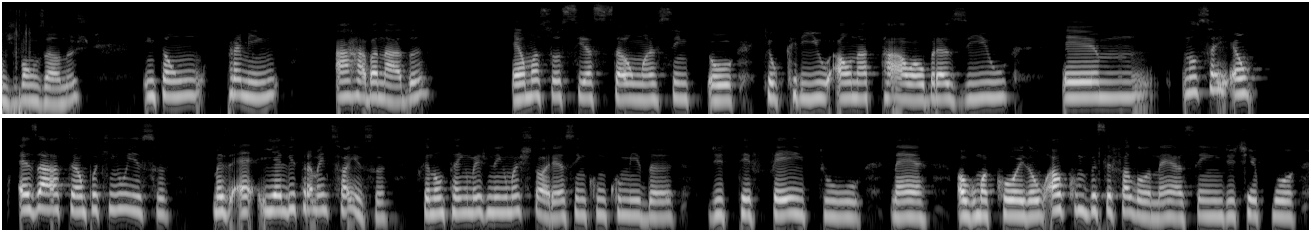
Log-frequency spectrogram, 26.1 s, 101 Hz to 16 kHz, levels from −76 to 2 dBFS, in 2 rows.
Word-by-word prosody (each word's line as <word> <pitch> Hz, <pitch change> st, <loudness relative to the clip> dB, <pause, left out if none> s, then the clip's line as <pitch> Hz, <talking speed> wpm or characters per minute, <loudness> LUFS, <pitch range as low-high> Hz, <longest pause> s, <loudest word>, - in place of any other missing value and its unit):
uns 175 Hz, -3 st, -4 dB
bons 185 Hz, +1 st, -2 dB
anos, 175 Hz, +6 st, -2 dB, 0.6 s
então, 230 Hz, +1 st, -1 dB, 0.2 s
pra 250 Hz, -1 st, 0 dB
mim, 220 Hz, +1 st, -2 dB, 0.6 s
a 225 Hz, -, +3 dB
rabanada, 215 Hz, 0 st, +1 dB, 0.8 s
é 195 Hz, 0 st, +6 dB
uma 225 Hz, +3 st, +3 dB
associação, 215 Hz, -3 st, -1 dB
assim, 200 Hz, +1 st, -3 dB, 0.2 s
do 190 Hz, 0 st, +2 dB, 0.3 s
que 220 Hz, -, -1 dB
eu 205 Hz, -, +1 dB
crio 210 Hz, 0 st, -2 dB
ao 210 Hz, +1 st, +4 dB
Natal, 210 Hz, -1 st, +1 dB
ao 195 Hz, 0 st, +5 dB
Brasil, 205 Hz, +2 st, -1 dB, 0.5 s
eh, 215 Hz, 0 st, +5 dB
n 220 Hz, +1 st, -4 dB, 0.3 s
não 270 Hz, +2 st, 0 dB
sei, 300 Hz, +3 st, 0 dB
é -, -, +4 dB
o 255 Hz, 0 st, +1 dB, 0.7 s
exato, 255 Hz, 0 st, +5 dB
é 235 Hz, -, +4 dB
um 235 Hz, -, +1 dB
pouquinho 255 Hz, +2 st, -3 dB
isso, 230 Hz, -4 st, -5 dB, 0.4 s
mas 230 Hz, -1 st, +3 dB
é 230 Hz, 0 st, +1 dB
e 245 Hz, -, +1 dB
é -, -, +6 dB
literalmente 250 Hz, 0 st, -1 dB
só 235 Hz, -, +1 dB
isso, 190 Hz, -6 st, -5 dB, 0.4 s
porque -, -, -7 dB
eu 210 Hz, -, +2 dB
não 215 Hz, +1 st, +2 dB
tenho 220 Hz, 0 st, -1 dB
mesmo 230 Hz, 0 st, -1 dB
nenhuma 225 Hz, +1 st, 0 dB
história 205 Hz, -6 st, -1 dB
assim 200 Hz, +1 st, -5 dB
com 205 Hz, +1 st, -6 dB
comida 190 Hz, -3 st, -3 dB, 0.3 s
de 200 Hz, +2 st, -3 dB
ter 205 Hz, +2 st, -1 dB, 0.2 s
feito, 195 Hz, -3 st, 0 dB, 0.3 s
né, 185 Hz, -2 st, +1 dB, 0.3 s
alguma 195 Hz, 0 st, +6 dB
coisa 195 Hz, -1 st, +4 dB
ou 195 Hz, 0 st, +1 dB
algo 250 Hz, +1 st, +7 dB
como 250 Hz, -3 st, -2 dB
você 240 Hz, +1 st, +1 dB
falou, 225 Hz, -6 st, 0 dB
né, 180 Hz, +1 st, -2 dB
assim, 190 Hz, +2 st, -4 dB
de 190 Hz, 0 st, -4 dB
tipo, 190 Hz, -2 st, -2 dB
210 Hz, 145 wpm, -22 LUFS, 195-230 Hz, 0.8 s, algo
